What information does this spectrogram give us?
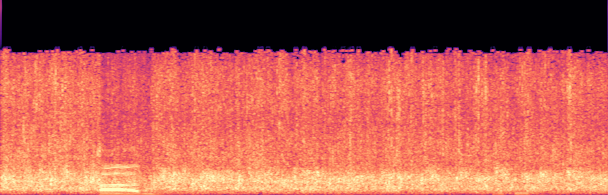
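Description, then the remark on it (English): Steady crowd applause in San Francisco for a visiting national Republican leader fills the whole stretch as a dense, even patter of clapping, with a short falling cheer rising above it early on and a fainter voice briefly heard later. “So just coming here and being with us today, I think, is something to be applauded.”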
